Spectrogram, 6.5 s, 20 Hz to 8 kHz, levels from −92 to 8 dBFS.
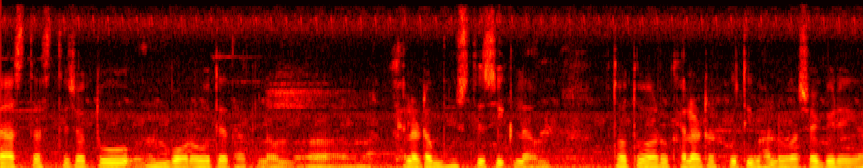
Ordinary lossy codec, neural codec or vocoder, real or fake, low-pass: none; none; real; none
